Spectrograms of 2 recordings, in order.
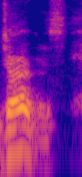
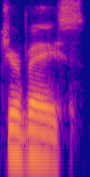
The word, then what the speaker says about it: Gervais: Well, it is, but my family pronounces it Jarvis, or as Glick does, it's Jaravishi. Jaravishi. Makes it sound like a really shitty TV set. Nope, Like like, the the comedian Gervais. Yeah. And I'm pronouncing it as is Gervais. Well, you can pronounce it that way, but it's Jarvis.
